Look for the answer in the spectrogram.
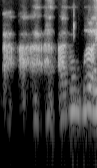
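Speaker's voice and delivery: halting, repeated I before the words; stuttering. Retold or imitated. Cop caught off guard, answering with a mild stutter. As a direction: stumble over the first word, a bit unsure. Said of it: "He stuttered".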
